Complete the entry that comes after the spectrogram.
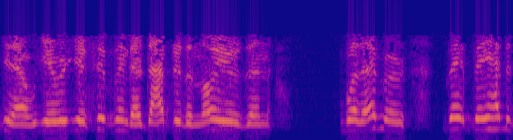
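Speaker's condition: Cerebral palsy, mild; mildly affects speech

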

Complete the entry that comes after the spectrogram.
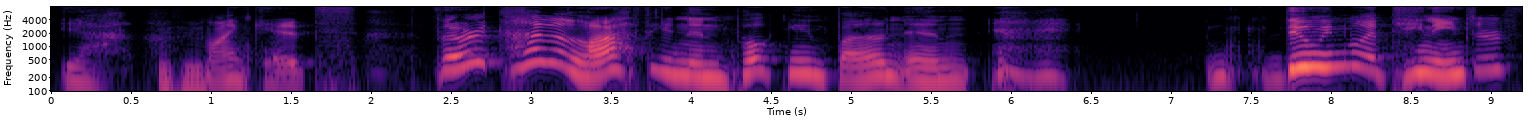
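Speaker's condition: Cerebral palsy; wiggles a lot, falls at times

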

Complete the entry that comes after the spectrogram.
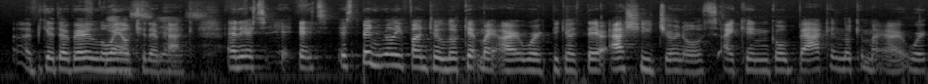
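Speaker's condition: Born deaf, cochlear implant, congenital

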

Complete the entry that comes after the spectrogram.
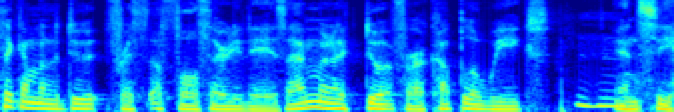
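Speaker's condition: No condition

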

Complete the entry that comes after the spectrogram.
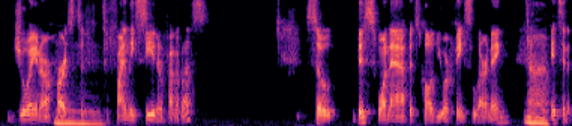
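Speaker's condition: No condition

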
